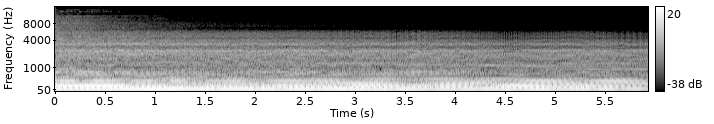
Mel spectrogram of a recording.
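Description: Rock music ending on a distorted electric guitar chord that is held and rings out, slowly fading.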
